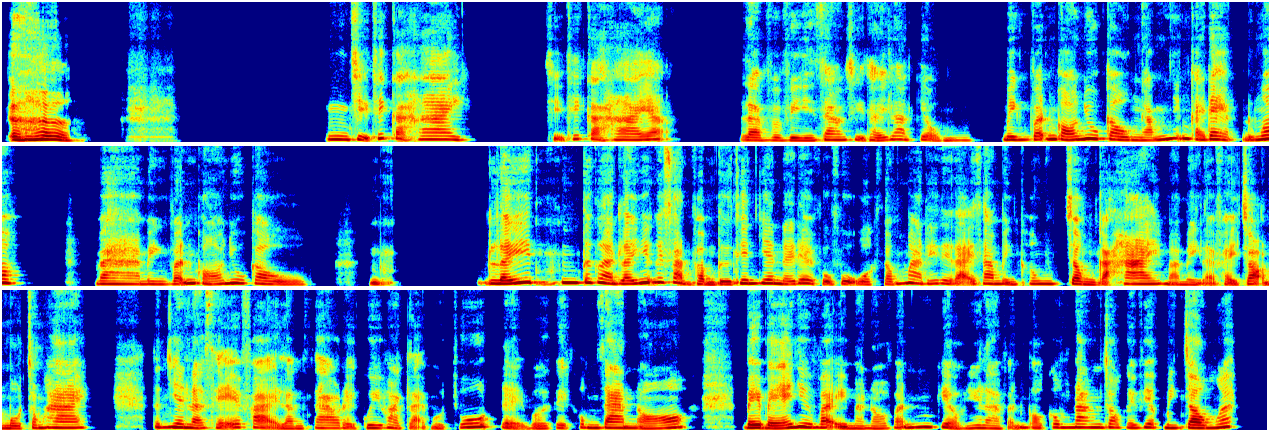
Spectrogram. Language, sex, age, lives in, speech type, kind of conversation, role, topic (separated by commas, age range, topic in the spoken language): Vietnamese, female, 35-39, Vietnam, conversation, podcast, guest, Bạn làm gì để giữ kết nối với thiên nhiên khi sống ở thành phố?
